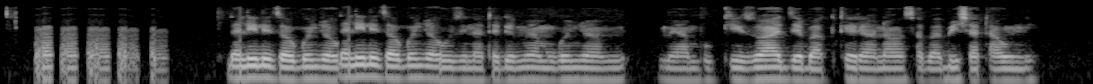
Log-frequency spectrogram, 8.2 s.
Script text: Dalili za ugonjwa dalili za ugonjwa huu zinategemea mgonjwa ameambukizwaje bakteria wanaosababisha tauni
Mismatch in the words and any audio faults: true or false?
true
